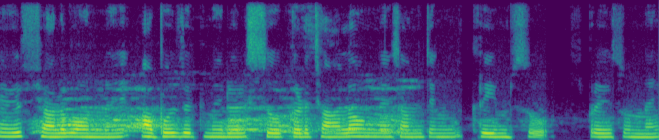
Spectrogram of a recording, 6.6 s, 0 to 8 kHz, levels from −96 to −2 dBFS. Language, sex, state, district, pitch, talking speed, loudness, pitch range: Telugu, female, Andhra Pradesh, Visakhapatnam, 210 Hz, 120 wpm, -18 LUFS, 205-220 Hz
